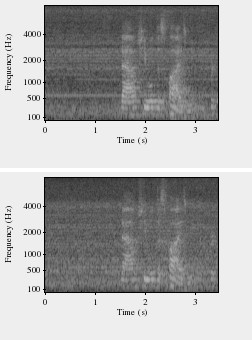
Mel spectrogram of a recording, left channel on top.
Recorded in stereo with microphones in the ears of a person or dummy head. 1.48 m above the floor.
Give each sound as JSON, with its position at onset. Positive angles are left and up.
{"t": 1.5, "sound": "a man speaking", "side_deg": 30, "distance_m": 2.5}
